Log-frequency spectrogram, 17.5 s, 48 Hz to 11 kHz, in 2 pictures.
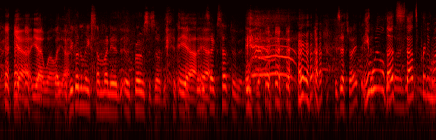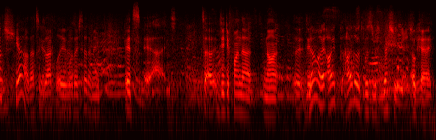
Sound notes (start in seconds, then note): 0.0 laughs; 4.9 laughter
